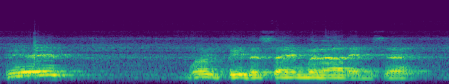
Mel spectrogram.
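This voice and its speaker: A man's voice: on the low side, animated, slow pace. An actor playing a plain-spoken, loyal soldier talking to his superior in a 1950s radio drama. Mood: worried, glum. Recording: tinny, echoey 1950s wire recording with hiss.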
